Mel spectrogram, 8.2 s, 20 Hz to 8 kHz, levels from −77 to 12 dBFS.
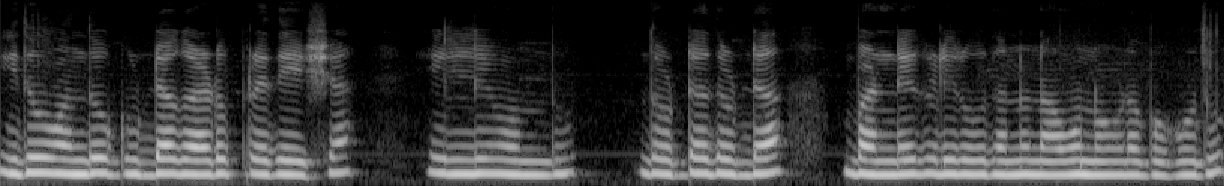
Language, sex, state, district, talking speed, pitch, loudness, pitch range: Kannada, female, Karnataka, Shimoga, 90 wpm, 225 Hz, -13 LUFS, 215-235 Hz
